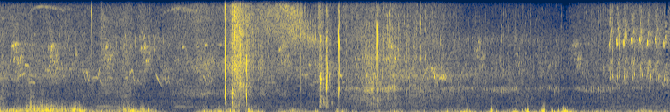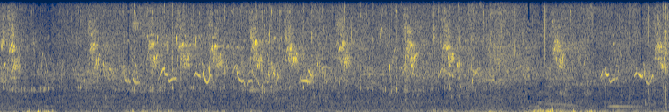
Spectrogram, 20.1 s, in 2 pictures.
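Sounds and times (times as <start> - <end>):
birds singing: 0.0 - 3.7, 4.3 - 20.0
low rumble on microphone: 0.0 - 20.0.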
